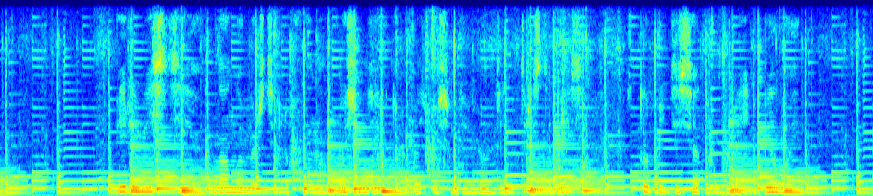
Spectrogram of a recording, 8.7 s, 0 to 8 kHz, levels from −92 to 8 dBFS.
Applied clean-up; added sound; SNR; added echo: none; Acoustic guitar; -2 dB; none.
